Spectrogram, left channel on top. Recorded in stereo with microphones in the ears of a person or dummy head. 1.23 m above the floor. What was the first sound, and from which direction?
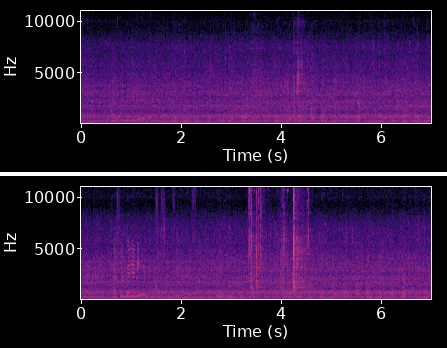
A woman speaking, 20° right (ahead or behind).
